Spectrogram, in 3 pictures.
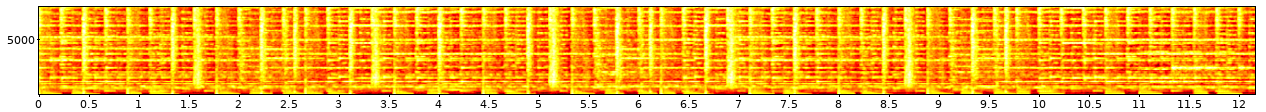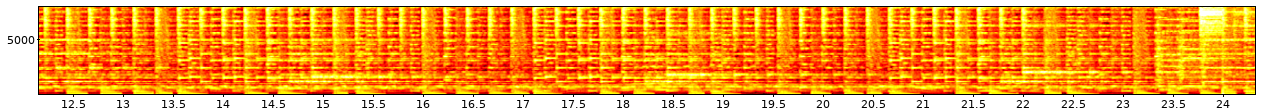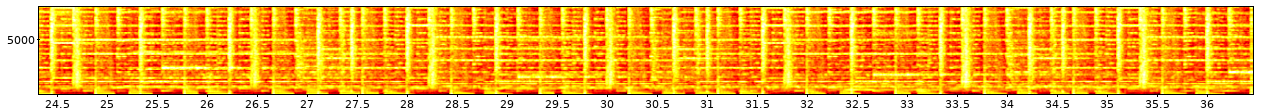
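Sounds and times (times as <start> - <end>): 
Juno106 synthesizer: 0.0 - 36.4.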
